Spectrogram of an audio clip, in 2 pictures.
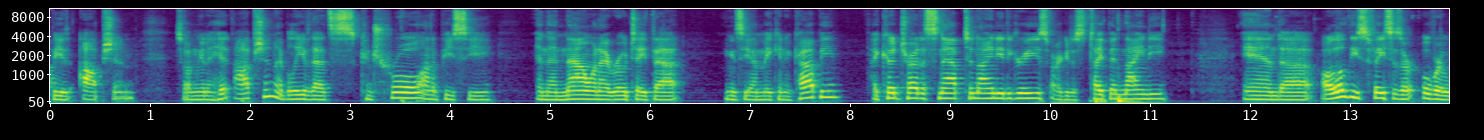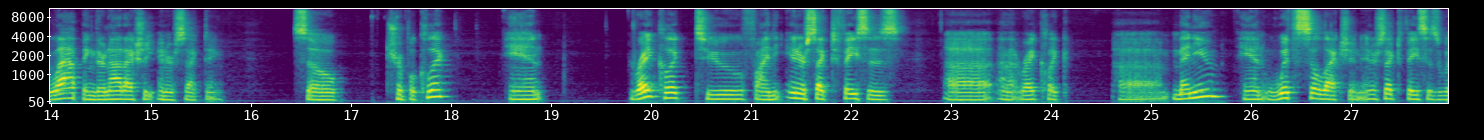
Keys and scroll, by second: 10.2-11.3 typing.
